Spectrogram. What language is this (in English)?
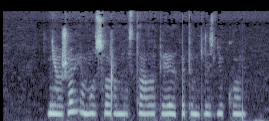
Belarusian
